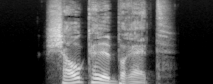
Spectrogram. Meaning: seat of a swing, plank of a seesaw
- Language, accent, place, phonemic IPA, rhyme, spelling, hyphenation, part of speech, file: German, Germany, Berlin, /ˈʃaʊ̯kl̩ˌbʁɛt/, -ɛt, Schaukelbrett, Schau‧kel‧brett, noun, De-Schaukelbrett.ogg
